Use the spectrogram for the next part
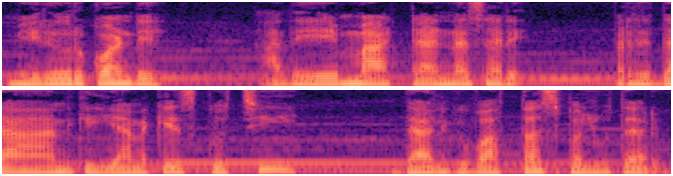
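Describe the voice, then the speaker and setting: A man's voice: on the high side, fairly even intonation, normal speed, close to an everyday voice. A man voicing a stubborn, scornful mother-in-law in a cartoon moral story, taunting and commanding. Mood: scornful, challenging. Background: background music.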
